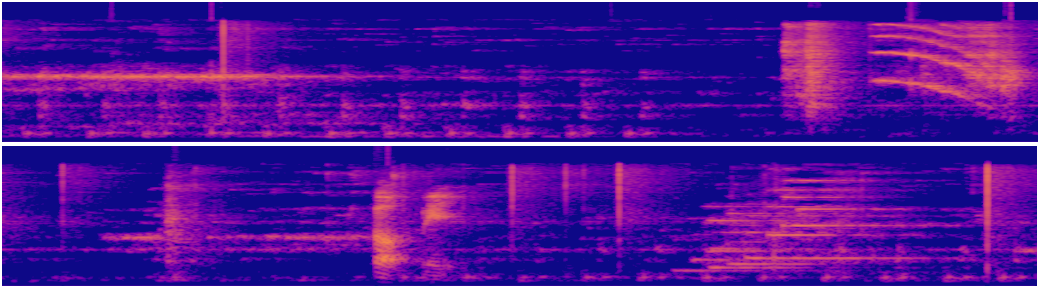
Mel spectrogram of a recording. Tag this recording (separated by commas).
Speech, Music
